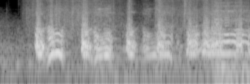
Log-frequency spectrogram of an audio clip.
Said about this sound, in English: They brought in a team of cadaver dogs. Dogs trained to find human remains. As the dogs went into the backyard, they each hit on one particular spot near a tree.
